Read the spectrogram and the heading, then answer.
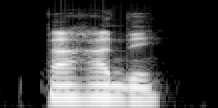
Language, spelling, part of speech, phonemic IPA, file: French, parader, verb, /pa.ʁa.de/, Fr-parader.ogg
- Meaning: flaunt, strut, show off (to display with ostentation)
